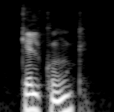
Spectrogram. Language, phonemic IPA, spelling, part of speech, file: French, /kɛl.kɔ̃k/, quelconque, determiner / adjective, Fr-quelconque.ogg
- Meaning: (determiner) any, any which one; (adjective) 1. indeterminate; some, any 2. nondescript, ordinary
